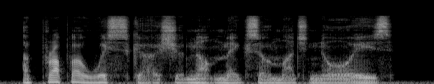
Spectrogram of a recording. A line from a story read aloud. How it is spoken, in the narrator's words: Raoul growled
